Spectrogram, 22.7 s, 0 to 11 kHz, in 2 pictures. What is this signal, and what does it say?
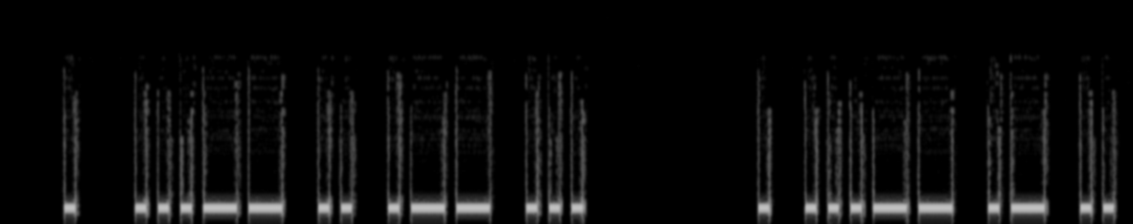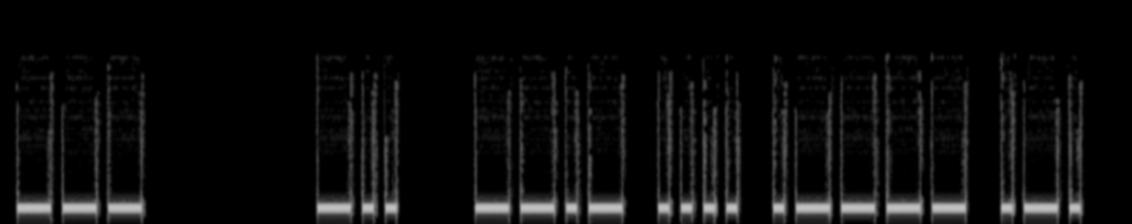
Morse code, heard as a keyed tone, about 10 wpm, 800 Hz. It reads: E3IWS E3AIO DQH1R
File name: LEZIONI / 6 PKX0 / 6 PK 10wpm 2436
